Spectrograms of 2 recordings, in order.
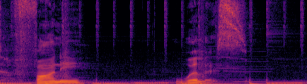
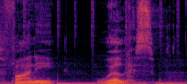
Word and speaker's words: Fani Willis: And this is a lovely lady, professional woman, by the name of Miss Fani Willis. I think I'm pronouncing this correctly. Miss Fani Willis.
